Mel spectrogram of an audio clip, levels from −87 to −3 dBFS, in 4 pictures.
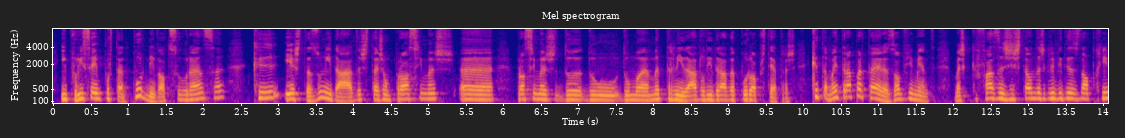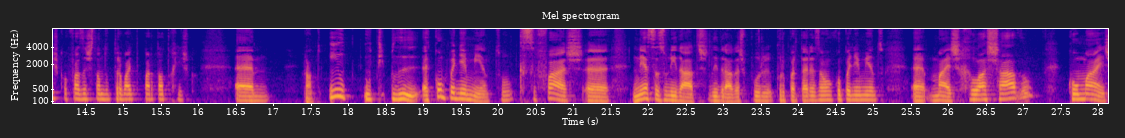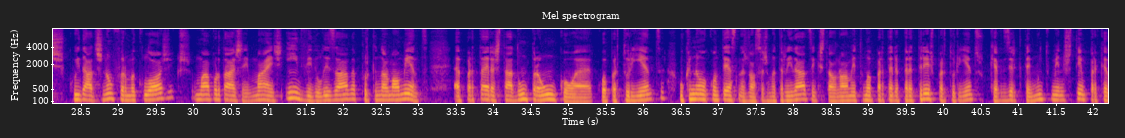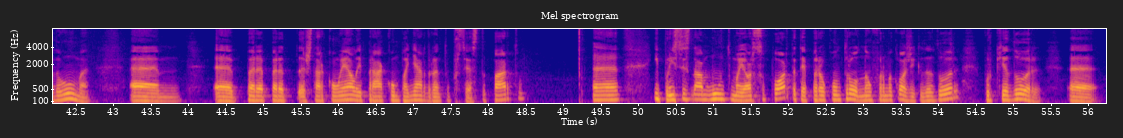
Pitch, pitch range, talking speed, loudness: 145 Hz, 130-160 Hz, 170 wpm, -26 LUFS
